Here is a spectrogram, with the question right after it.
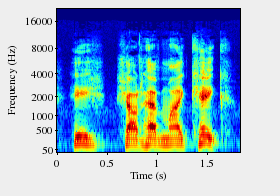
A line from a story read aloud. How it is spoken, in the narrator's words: cried, passionately struggling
